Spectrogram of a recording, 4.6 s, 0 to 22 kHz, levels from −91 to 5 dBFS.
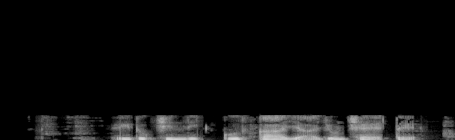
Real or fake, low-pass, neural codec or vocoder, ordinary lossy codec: real; 7.2 kHz; none; AAC, 16 kbps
